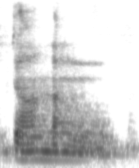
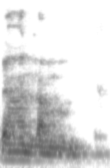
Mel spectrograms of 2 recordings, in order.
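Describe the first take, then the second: First: The word ends with an ng sound. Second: The word ends with an m sound. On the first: "they pronounce da nang with a ng sound" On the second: "indistinguishable from an, an ordinary M"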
